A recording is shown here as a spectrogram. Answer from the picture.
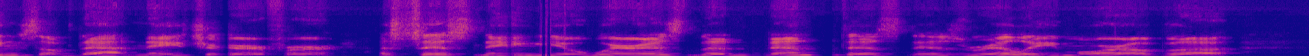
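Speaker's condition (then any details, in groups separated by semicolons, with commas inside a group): Primary lateral sclerosis, bulbar onset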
